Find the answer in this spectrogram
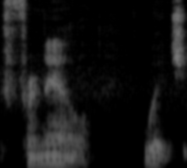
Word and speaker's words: Fresnel: to pick a texture called a Fresnel, which is got a silent S in it.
